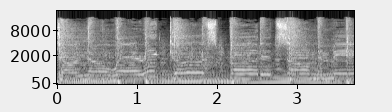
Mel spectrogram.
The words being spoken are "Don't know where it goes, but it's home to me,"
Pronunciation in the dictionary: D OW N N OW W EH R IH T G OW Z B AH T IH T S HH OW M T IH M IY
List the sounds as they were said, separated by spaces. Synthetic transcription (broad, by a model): OW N N OW W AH R IH T G OW Z B AH T IH T S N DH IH M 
